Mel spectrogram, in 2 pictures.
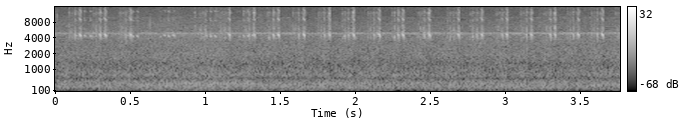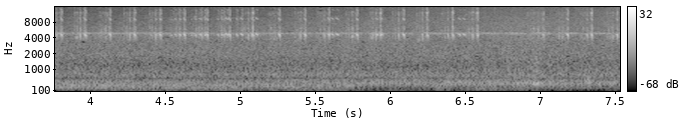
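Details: Chorus of grasshoppers in a flowery meadow, sharp high buzzy pulses repeated about three times per second in a fairly even rhythm over a constant insect hiss.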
